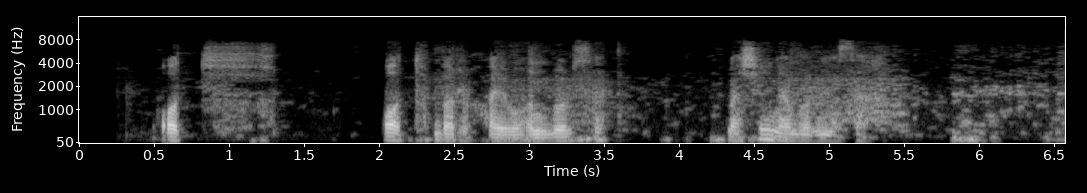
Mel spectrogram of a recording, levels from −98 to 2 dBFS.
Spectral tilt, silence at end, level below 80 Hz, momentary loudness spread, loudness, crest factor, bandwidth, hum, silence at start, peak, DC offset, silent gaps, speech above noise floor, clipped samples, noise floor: -6 dB/octave; 0 s; -62 dBFS; 20 LU; -26 LUFS; 24 dB; 8 kHz; none; 0.55 s; -4 dBFS; under 0.1%; 1.97-2.01 s; 51 dB; under 0.1%; -77 dBFS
